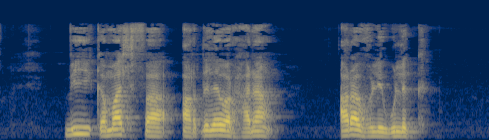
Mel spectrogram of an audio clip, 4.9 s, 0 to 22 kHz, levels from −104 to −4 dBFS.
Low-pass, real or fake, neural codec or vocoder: 10.8 kHz; real; none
